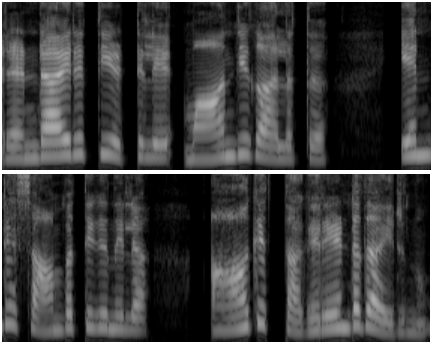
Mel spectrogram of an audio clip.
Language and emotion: Malayalam, fearful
